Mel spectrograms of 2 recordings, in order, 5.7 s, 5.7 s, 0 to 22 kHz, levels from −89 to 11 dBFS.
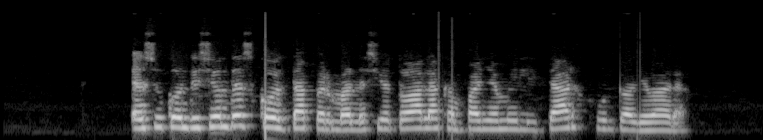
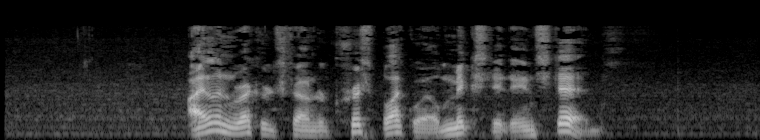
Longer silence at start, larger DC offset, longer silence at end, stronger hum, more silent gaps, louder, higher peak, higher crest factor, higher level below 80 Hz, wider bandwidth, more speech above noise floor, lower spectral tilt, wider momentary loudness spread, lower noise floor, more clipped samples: second, 1 s vs 1.4 s; neither; second, 0.6 s vs 1.2 s; neither; neither; first, -15 LUFS vs -21 LUFS; about the same, -2 dBFS vs 0 dBFS; second, 14 dB vs 22 dB; about the same, -56 dBFS vs -58 dBFS; second, 9.6 kHz vs 11.5 kHz; first, 59 dB vs 38 dB; first, -6 dB/octave vs -4.5 dB/octave; about the same, 7 LU vs 9 LU; first, -74 dBFS vs -58 dBFS; neither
